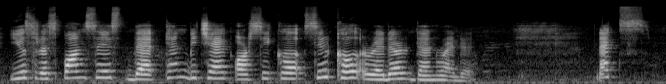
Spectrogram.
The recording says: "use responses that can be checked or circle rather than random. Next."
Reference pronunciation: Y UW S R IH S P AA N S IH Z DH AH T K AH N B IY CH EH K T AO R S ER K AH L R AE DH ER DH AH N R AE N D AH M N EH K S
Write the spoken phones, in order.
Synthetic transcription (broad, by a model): Y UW S R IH S P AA N S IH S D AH T K AH N B IY CH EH K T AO R S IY K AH L R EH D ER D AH N R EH D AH N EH K S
